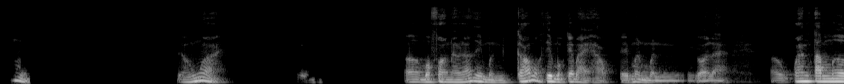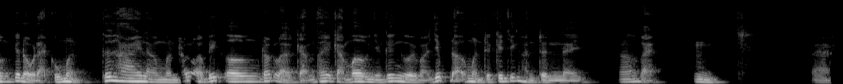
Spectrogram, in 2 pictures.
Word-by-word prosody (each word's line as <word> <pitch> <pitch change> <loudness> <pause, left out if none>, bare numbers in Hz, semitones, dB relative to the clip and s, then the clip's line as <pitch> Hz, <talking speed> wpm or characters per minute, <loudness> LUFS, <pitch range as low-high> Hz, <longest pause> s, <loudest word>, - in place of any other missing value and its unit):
Ừm. 160 -6 -1 1.5
Đúng 115 +8 -1
rồi. 155 -5 +2
Ừm. 125 - -13 1.9
Ờ, 115 - -4
một 110 0 -1
phần 115 -1 -1
nào 110 0 -1
đó 125 +5 0
thì 140 - +3
mình 100 -4 -3
có 135 +4 +3
một 180 -5 +1
thêm 135 -1 +7
một - - -1
cái 125 0 0
bài 105 -6 -4
học 90 -3 -12
để 100 - -4
mình 110 -3 -3
mình, 85 -1 -6
gọi - - -5
là, 90 -2 -9 0.4
ờ, 95 - -15
quan 140 +1 +6
tâm 135 0 +6
hơn 130 -1 +6
cái 155 - +4
đồ 90 - +3
đạc 90 -1 -4
của 115 - -1
mình. 130 -1 +3 0.2
Thứ 175 - +4
hai 150 -5 +5
là 125 -5 +2
mình 105 -1 -1
rất 100 - -4
là - - 0
biết 160 +4 0
ơn, 130 -1 +3
rất 150 +5 -1
là 115 -9 -1
cảm 90 +3 -5
thấy 145 +3 +1
cảm 105 - -4
ơn 130 -2 +5
những 105 -2 -2
cái 145 - +2
người 110 -8 +2
mà 95 -1 -6
giúp 165 - +1
đỡ - - -3
mình 135 -6 +1
trên 105 +1 -4
cái 140 +5 +1
chuyến 160 +2 -2
hành 130 -11 -3
trình 95 -1 -1
này 90 0 -5 0.3
đó 120 +3 -5
bạn. 130 - -8 0.4
Ừm, 105 -4 -3 0.9
à. 95 -2 -14
115 Hz, 225 wpm, -24 LUFS, 100-135 Hz, 1.9 s, thêm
